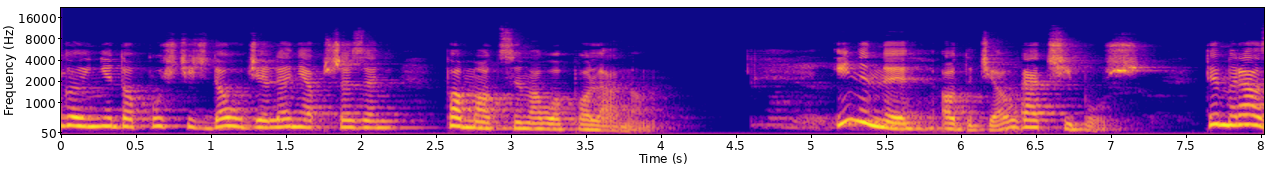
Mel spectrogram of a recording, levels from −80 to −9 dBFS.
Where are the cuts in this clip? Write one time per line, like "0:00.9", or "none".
0:06.4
